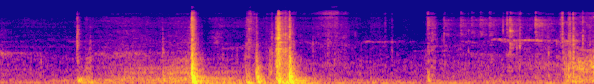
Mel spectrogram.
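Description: Several sharp knocks and clicks of a small hatchback's interior fittings being handled, the loudest about a second and a half in and two more close together around two seconds.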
